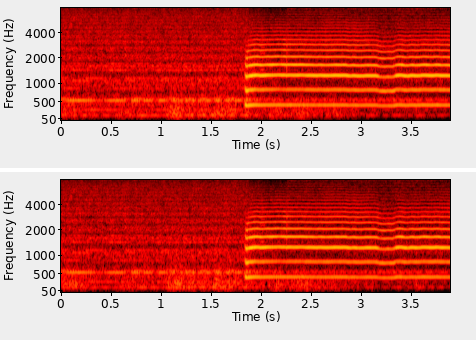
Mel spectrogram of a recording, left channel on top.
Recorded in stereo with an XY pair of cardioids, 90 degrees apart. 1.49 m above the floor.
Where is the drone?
15° left.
